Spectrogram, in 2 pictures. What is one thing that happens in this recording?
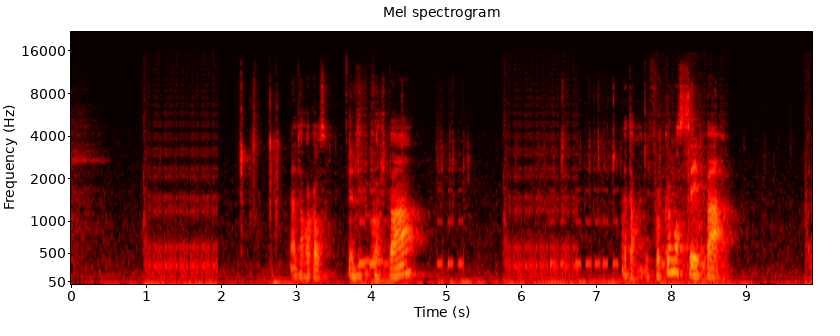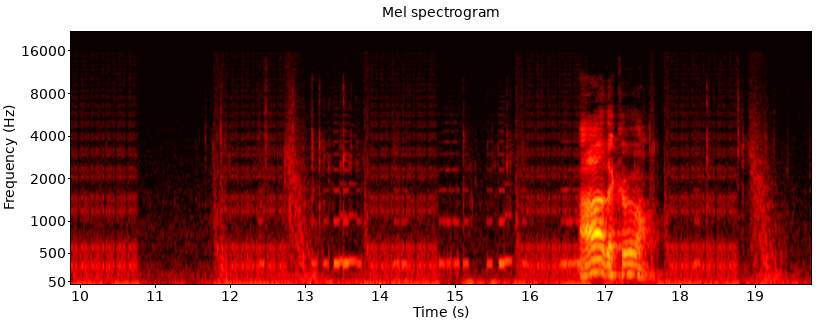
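Chiptune game music plays with short electronic blips.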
